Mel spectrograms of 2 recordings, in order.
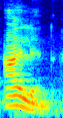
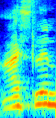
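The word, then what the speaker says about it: island: এটা উচ্চারণ করব আমি ফক বলি এটা হচ্ছে আইল্যান্ড এটা আমি কি উচ্চারণ করব আইল্যান্ড বলি কিন্তু আইসল্যান্ড বলি উচ্চারণ ন করব আমি এস মাঝে এস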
